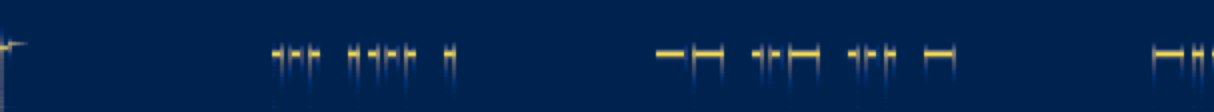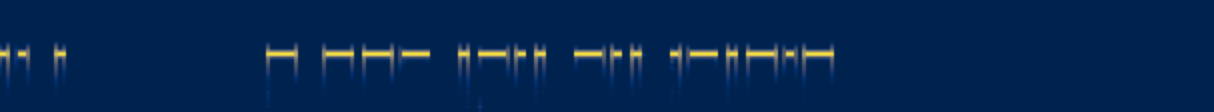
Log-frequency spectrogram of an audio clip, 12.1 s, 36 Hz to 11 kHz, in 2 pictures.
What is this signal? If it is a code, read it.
Morse code, heard as a keyed tone, about 25 wpm, 700 Hz. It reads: SHE MUST BE TOLD.
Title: 3x Word-Spacing - Sentences from Top 400 Words - 25wpm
